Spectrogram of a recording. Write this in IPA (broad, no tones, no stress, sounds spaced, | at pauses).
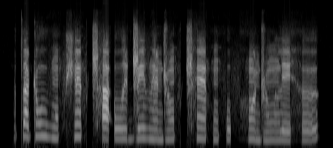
t̪ a ʈ o u̯ v õ f ʃ ɛ̃ f ʈ͡ʂʰ a ʔ oː i̯ ɖ͡ʐ e v ẽ ɖ͡ʐ õː f ʈ͡ʂʰ ɛ̃ f ũ f o f h õ ɖ͡ʐ ũː l e h ɵ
